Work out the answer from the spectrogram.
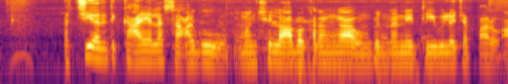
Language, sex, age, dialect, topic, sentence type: Telugu, male, 60-100, Central/Coastal, agriculture, statement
